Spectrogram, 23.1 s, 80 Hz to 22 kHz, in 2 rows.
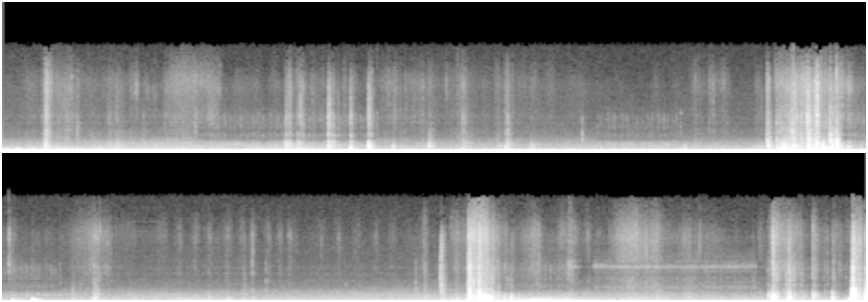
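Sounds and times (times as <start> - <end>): newspaper rustling: 10.2 - 11.4.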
